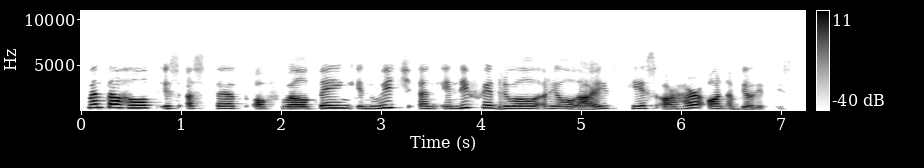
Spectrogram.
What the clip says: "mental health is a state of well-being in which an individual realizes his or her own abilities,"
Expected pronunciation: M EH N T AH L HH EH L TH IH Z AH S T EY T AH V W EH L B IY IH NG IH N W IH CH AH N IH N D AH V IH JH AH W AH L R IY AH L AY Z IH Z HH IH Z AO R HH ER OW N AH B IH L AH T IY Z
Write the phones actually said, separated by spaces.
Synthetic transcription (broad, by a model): M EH N T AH L HH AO L T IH S AH S T EY T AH F W EH L B IY IH NG IH N W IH CH AH N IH N D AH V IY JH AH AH L R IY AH L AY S HH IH S AO R HH ER OW N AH B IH L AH T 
